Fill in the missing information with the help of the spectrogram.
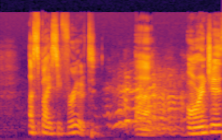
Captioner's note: audience laughing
